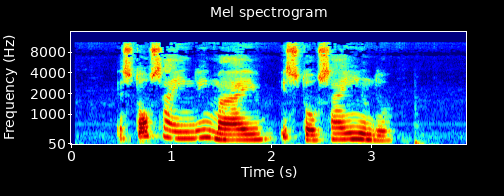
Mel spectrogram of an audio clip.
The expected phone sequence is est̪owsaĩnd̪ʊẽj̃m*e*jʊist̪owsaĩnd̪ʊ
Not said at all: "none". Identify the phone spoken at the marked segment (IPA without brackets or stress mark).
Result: a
